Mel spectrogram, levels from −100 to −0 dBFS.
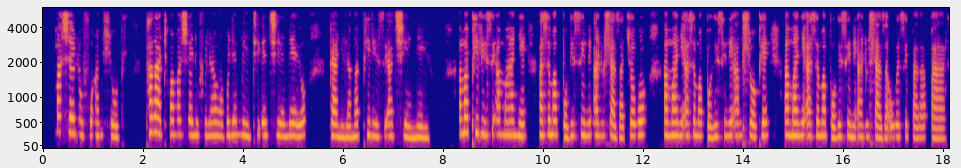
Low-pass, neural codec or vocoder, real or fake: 5.4 kHz; none; real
